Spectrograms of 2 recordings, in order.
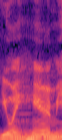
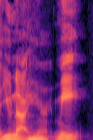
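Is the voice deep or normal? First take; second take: normal; deep. First: It is said in his normal voice. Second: It is said in a deep God voice.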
